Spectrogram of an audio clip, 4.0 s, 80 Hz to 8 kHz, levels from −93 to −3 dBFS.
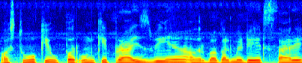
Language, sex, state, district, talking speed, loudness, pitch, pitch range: Hindi, female, Bihar, Gopalganj, 195 wpm, -20 LUFS, 170 Hz, 165-180 Hz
